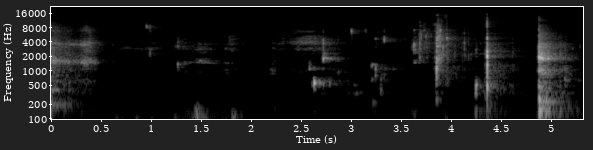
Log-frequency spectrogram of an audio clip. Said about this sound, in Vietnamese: vô miếng nước cả nha vô miếng nước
